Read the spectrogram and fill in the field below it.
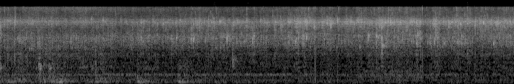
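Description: Vermicelli browning in melted butter in a pot gives off a loud, bright, continuous frying hiss close up, steady throughout with faint stirring scrapes and no talking.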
